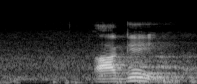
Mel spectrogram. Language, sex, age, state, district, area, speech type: Hindi, male, 45-60, Uttar Pradesh, Azamgarh, rural, read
